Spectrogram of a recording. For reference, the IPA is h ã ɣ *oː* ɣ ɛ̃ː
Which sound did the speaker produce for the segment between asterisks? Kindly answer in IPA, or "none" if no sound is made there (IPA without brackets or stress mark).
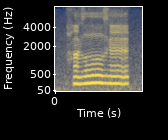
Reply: ɤː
